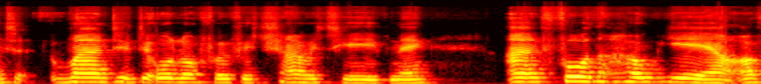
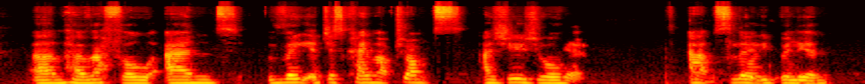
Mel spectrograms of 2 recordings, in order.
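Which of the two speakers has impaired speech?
The first: motor neurone disease; bulbar onset, mouth, speech and swallowing, feeding tube; slowly progressing, still mobile, very tired; voice most affected, no vocal power, swallowing and eating affected.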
